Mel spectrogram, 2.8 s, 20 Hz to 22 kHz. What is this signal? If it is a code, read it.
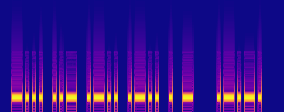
Morse code, heard as a keyed tone, about 36 wpm, 550 Hz. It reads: BULLET <AR>
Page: news headlines in morse code at 35 wpm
